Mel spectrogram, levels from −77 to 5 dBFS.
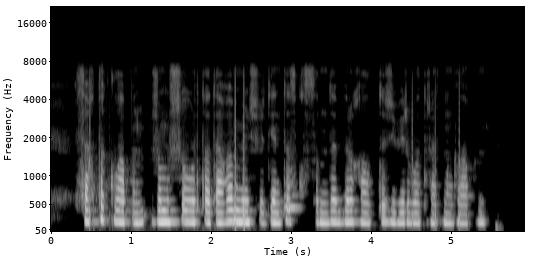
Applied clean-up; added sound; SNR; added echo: classical method Wiener filter.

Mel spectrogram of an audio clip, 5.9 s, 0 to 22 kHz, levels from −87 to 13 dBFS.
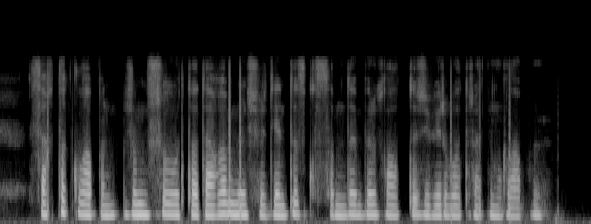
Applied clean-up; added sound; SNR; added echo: neural diffusion model UNIVERSE++.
